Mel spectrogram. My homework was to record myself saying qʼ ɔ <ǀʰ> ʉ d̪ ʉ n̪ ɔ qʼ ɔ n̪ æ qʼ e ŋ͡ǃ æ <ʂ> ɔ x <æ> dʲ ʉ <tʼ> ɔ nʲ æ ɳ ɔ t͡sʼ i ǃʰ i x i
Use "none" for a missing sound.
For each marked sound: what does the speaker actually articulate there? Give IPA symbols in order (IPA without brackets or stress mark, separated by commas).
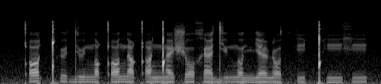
ǃʰ, ʃ, æ, n̪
